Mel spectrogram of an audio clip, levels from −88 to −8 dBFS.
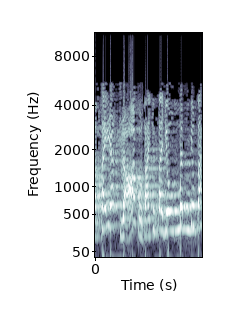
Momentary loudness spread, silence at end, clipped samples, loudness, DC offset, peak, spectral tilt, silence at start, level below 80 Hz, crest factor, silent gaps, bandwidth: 3 LU; 0 s; 0.5%; -10 LUFS; under 0.1%; 0 dBFS; -4.5 dB/octave; 0 s; -46 dBFS; 10 dB; none; 9.8 kHz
